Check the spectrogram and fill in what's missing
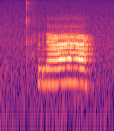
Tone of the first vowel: falling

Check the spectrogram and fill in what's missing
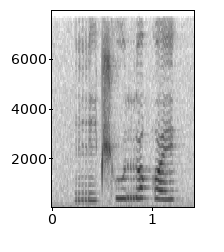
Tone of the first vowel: low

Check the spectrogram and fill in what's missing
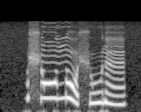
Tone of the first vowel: high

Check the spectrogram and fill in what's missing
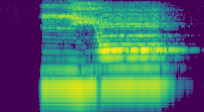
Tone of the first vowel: low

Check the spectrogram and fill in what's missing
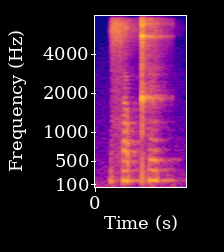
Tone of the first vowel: low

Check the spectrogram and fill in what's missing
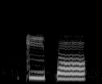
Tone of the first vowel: high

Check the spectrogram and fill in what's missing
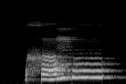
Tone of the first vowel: rising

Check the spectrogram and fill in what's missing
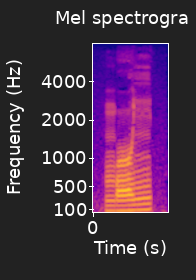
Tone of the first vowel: rising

